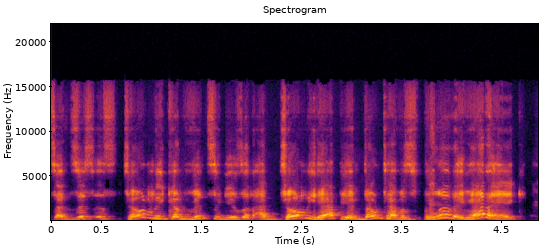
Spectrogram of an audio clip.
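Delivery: very high, put-on sunny, cheerful voice. Showing how to hide a splitting headache, speaking in a fake cheerful voice. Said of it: "if I sit here like this and speak like this".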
